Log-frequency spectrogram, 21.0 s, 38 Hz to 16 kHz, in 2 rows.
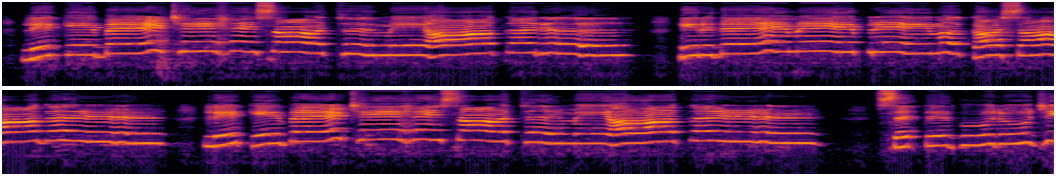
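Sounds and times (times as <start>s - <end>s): woman singing devotional song: 0.0s - 21.0s.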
